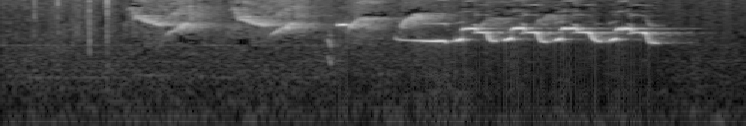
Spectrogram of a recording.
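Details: Ryukyu robin, an endangered species endemic to Okinawa, Japan, sings a few high, sweeping whistled notes, then a quick run of about eight short, bright repeated chirps, against a quiet background.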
